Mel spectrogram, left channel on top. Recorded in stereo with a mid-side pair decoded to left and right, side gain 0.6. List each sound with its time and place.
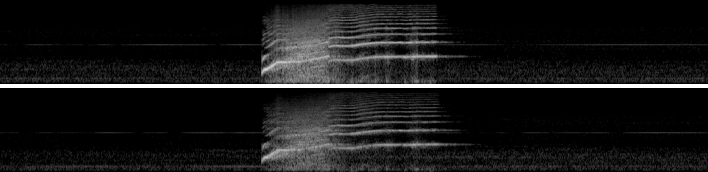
2.6 s a scream: 40° left, 0.8 m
